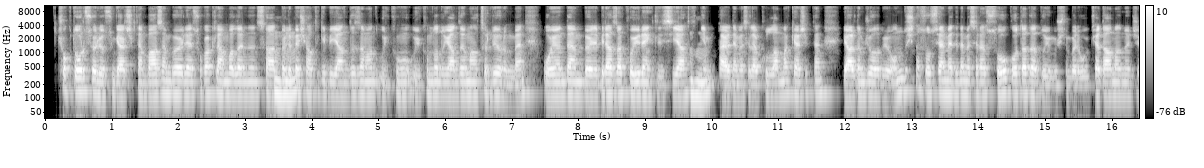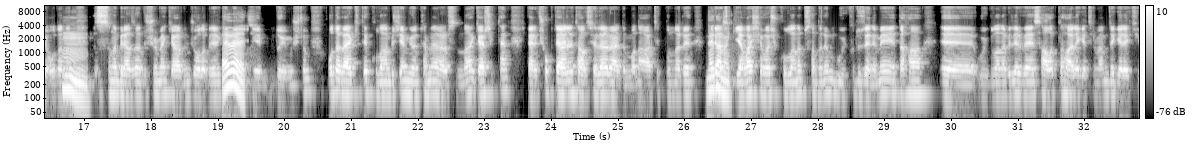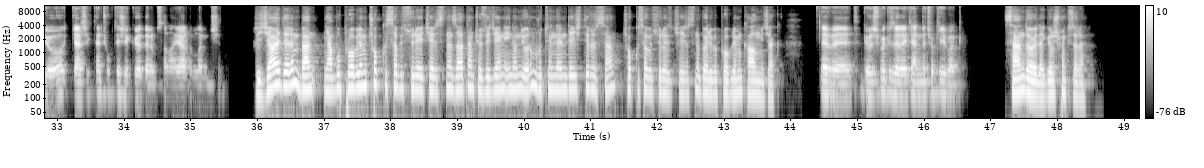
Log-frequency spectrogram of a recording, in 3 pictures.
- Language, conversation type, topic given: Turkish, advice, Gece ekran kullanımı uykumu nasıl bozuyor ve bunu nasıl düzeltebilirim?
- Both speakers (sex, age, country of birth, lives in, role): male, 20-24, Turkey, Germany, user; male, 25-29, Turkey, Germany, advisor
- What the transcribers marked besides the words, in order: other background noise; unintelligible speech; tapping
